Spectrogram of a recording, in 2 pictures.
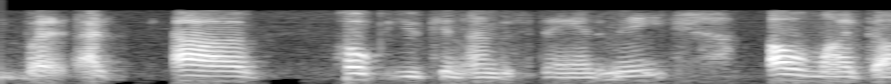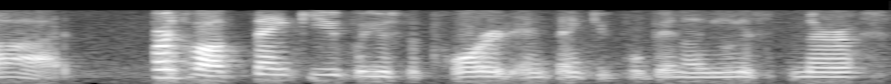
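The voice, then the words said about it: Slightly raspy voice. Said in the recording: “Excuse my voice, it's a little raspy,”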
